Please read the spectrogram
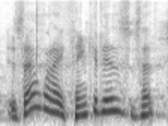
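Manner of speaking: high, amazed question; mock surprise at a hidden treat; surprised parent. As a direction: parent voice lifted high in disbelief. Parents surprised at pina colada.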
